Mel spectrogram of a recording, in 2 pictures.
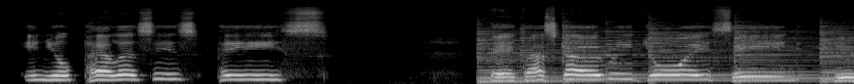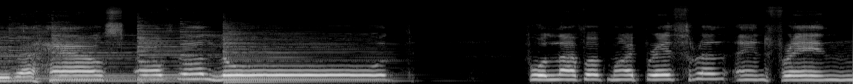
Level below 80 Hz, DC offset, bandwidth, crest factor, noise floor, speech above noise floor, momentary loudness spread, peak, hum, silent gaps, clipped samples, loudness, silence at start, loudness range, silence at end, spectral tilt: -60 dBFS; under 0.1%; 14 kHz; 14 dB; -75 dBFS; 56 dB; 12 LU; -4 dBFS; none; none; under 0.1%; -19 LUFS; 0.25 s; 8 LU; 0 s; -5.5 dB/octave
